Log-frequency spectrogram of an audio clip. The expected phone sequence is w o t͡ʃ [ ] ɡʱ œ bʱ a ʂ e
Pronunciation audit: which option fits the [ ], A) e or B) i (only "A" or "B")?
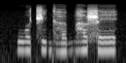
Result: B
